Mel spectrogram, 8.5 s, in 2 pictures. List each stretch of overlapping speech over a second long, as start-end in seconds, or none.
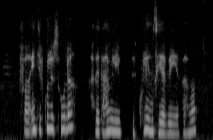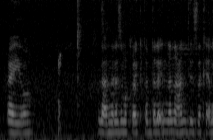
none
